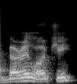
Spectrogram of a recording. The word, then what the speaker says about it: Bariloche: Do you think, so if we go to the town of, is it Bariloche? Is that how you pronounce it? Yeah, Bariloche.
